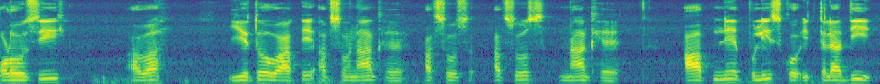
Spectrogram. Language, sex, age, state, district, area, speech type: Urdu, male, 18-30, Delhi, North East Delhi, urban, spontaneous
